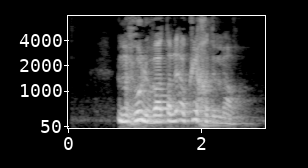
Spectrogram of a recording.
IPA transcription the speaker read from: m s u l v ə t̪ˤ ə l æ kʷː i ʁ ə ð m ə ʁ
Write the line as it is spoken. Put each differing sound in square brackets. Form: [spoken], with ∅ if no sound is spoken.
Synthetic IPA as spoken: m [ħ] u l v [ɑ] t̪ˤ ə l æ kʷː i [χ] ə ð m ə ʁ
